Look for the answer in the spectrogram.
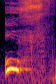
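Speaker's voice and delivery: high grunt of being hit; oof of impact. A narrator's reading. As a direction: react to a snowball hit. Hit by snowball.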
